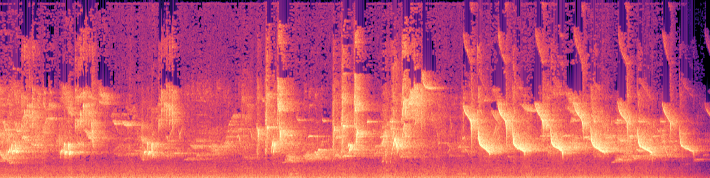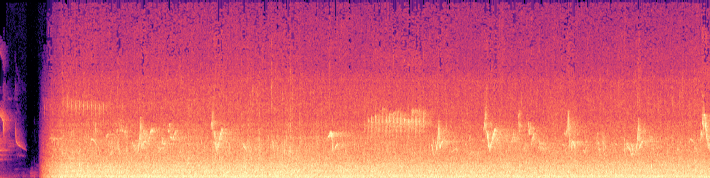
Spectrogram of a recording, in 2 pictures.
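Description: Birds singing: a dense run of quick downward-sweeping chirps. About halfway through it breaks off for a second, then gives way to a steady rushing noise with faint bird chirps over it.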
